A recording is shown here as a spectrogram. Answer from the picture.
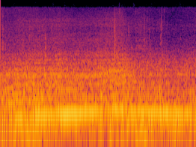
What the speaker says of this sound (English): Let's give it a little gas right about here.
